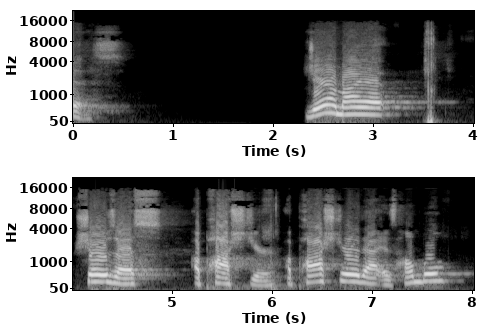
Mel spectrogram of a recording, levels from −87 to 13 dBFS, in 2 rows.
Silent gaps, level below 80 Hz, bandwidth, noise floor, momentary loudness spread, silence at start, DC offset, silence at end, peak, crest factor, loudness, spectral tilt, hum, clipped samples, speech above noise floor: 1.77-2.29 s; -36 dBFS; 15.5 kHz; -90 dBFS; 18 LU; 0 s; under 0.1%; 0.2 s; 0 dBFS; 10 dB; -8 LUFS; -3.5 dB/octave; none; under 0.1%; 82 dB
